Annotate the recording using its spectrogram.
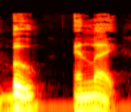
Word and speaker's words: Boule: They spell it B-O-U-L. Excuse me, B-O-U-L-E. B-O-U-L-E. Pronounced Boo and Lay. Boule.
